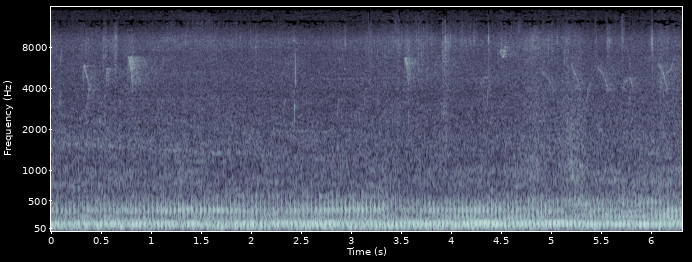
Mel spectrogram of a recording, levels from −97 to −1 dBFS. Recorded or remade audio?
recorded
